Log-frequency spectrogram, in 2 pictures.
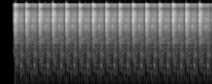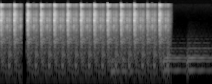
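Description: Typewriter keystroke sound effect: rapid, even keystrokes at about six or seven a second, keeping time with text being typed out letter by letter, with one brief break a little past halfway. A low held tone comes in near the end as the typing stops.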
